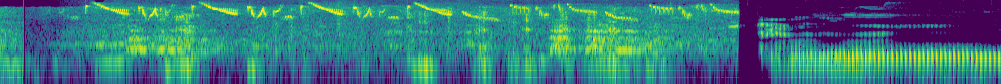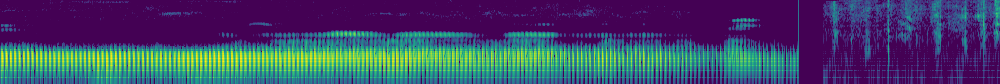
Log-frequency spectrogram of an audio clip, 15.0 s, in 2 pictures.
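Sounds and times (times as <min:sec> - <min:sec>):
rough low animal noise: 0:00.0 - 0:15.0
many birds chirping: 0:00.4 - 0:07.8
steady low hum: 0:06.1 - 0:13.0.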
